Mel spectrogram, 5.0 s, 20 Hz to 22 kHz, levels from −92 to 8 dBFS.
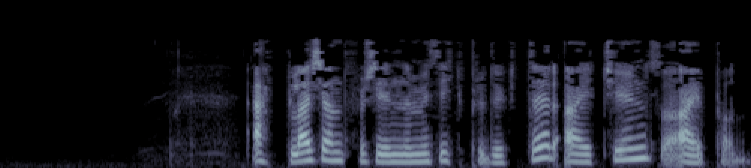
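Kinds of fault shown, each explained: MP3 compression, throughout: the speech has no content above 8.3 kHz and a heavy, watery, swirling quality, which points to a likely low-bitrate MP3 encode, one that fits a rate near 24 kbps. With so few bits, the encoder drops the treble at a fixed cutoff and zeroes faint frequency lines. Those lines flicker on and off between frames, so the sound swirls, s sounds turn dull and chirpy, and onsets smear.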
